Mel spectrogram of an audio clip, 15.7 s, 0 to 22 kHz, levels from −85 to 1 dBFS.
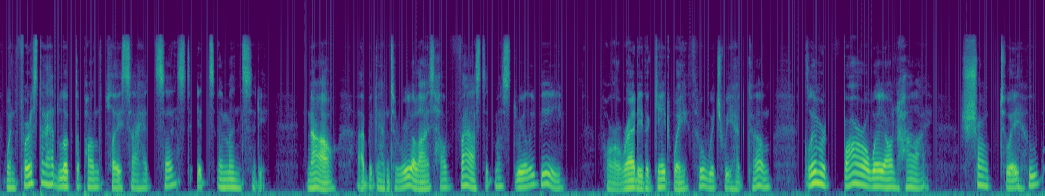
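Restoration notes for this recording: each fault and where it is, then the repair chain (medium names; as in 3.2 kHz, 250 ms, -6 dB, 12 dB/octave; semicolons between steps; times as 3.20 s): crackle 26 per s -27 dBFS
5.77–5.79 s: dropout 23 ms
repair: de-click; interpolate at 5.77 s, 23 ms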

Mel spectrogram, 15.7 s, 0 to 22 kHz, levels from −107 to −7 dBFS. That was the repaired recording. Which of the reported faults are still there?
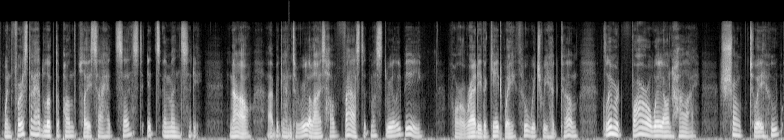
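nothing left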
